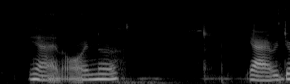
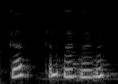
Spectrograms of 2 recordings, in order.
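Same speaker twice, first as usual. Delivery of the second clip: taunting call; 6 semitones higher, faster than usual. Real, not acted. Taunting an enemy to approach.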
